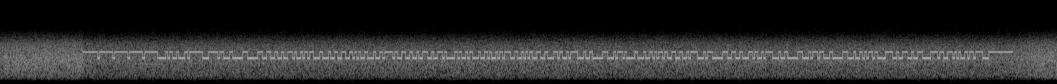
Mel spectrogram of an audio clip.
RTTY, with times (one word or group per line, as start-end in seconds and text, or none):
2.0-3.2 MATTILDA
3.4-3.7 IS
3.8-4.7 KILLED
4.9-5.8 DURING
5.9-6.4 THE
6.5-7.7 FIGHTING
7.9-8.5 THAT
8.6-10.0 FOLLOWS.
